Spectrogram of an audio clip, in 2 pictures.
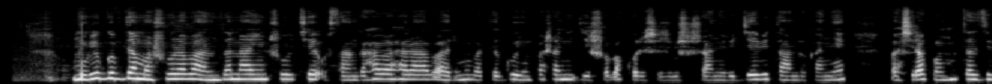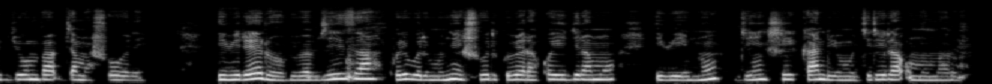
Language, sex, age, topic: Kinyarwanda, female, 25-35, education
